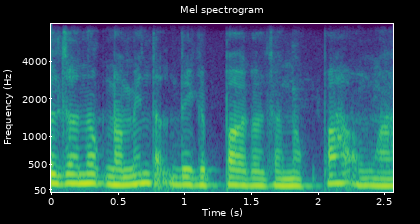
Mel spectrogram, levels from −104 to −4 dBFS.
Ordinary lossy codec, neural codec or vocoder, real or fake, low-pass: Opus, 16 kbps; none; real; 7.2 kHz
